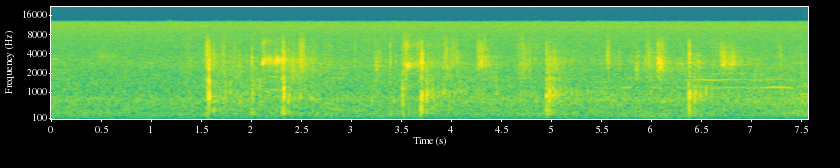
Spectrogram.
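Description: Tennis ball struck by rackets on a hard court: a serve about a second and a half in, then a rally of sharp racket hits and ball bounces about a second apart.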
